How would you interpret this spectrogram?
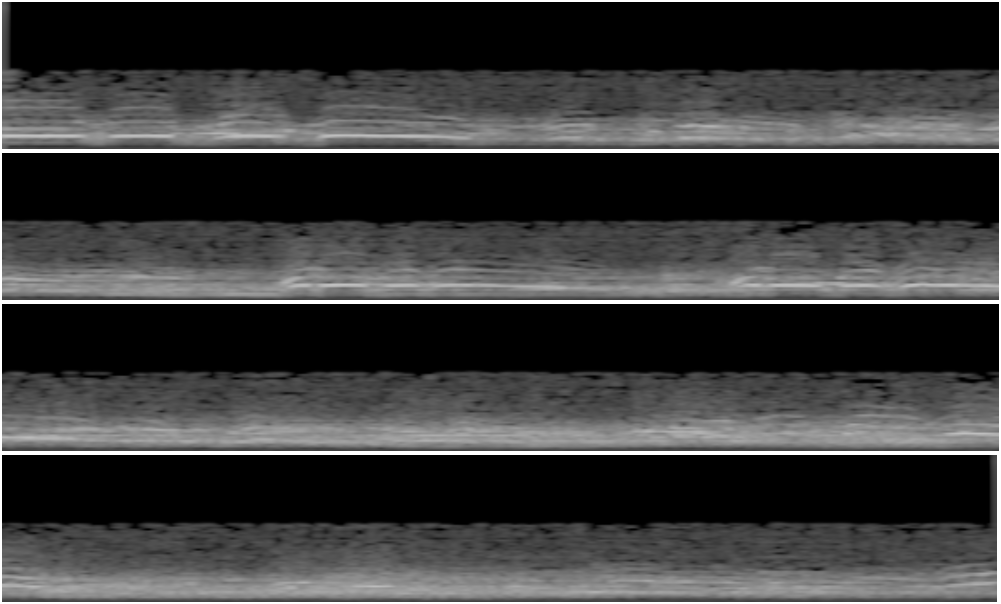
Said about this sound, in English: The people are crushing against the gates of the castle, shouting for a view of Queen Elizabeth.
